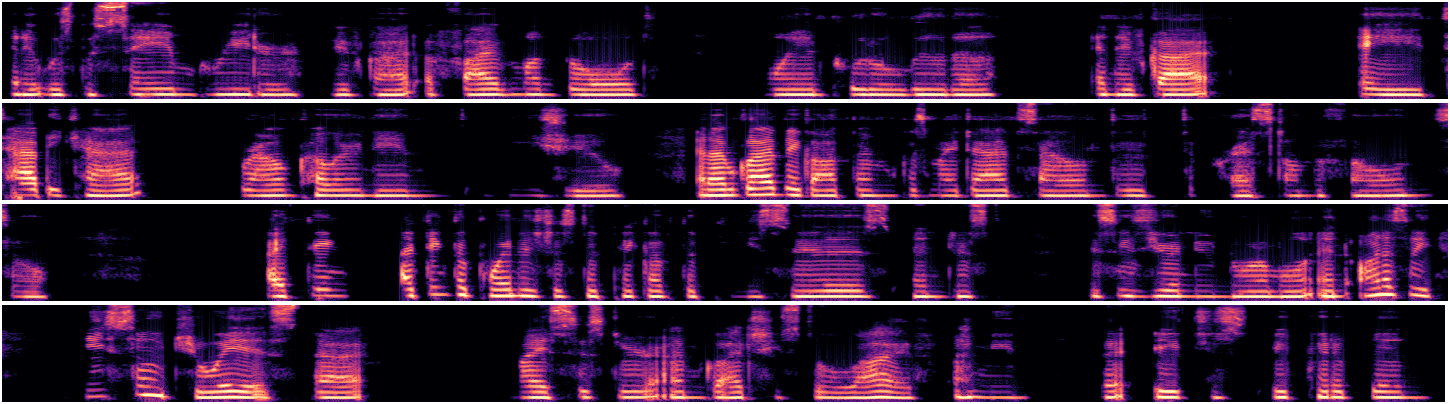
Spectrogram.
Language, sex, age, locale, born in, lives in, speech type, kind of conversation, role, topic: English, female, 25-29, en-US, United States, United States, conversation, podcast, guest, How do people create a sense of purpose or understanding after experiencing loss?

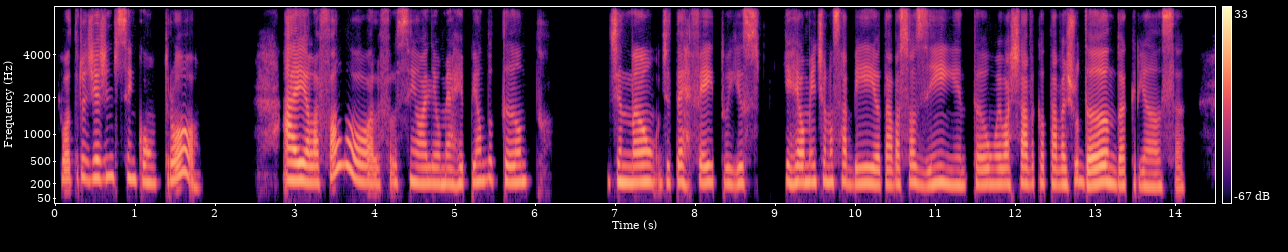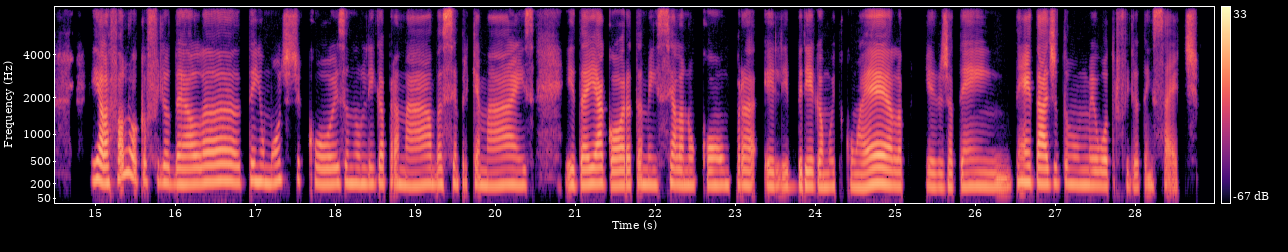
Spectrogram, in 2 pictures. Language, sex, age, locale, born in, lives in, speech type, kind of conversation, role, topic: Portuguese, female, 50-54, pt-BR, Brazil, Spain, conversation, podcast, guest, Como lidar com as birras e o choro dos filhos?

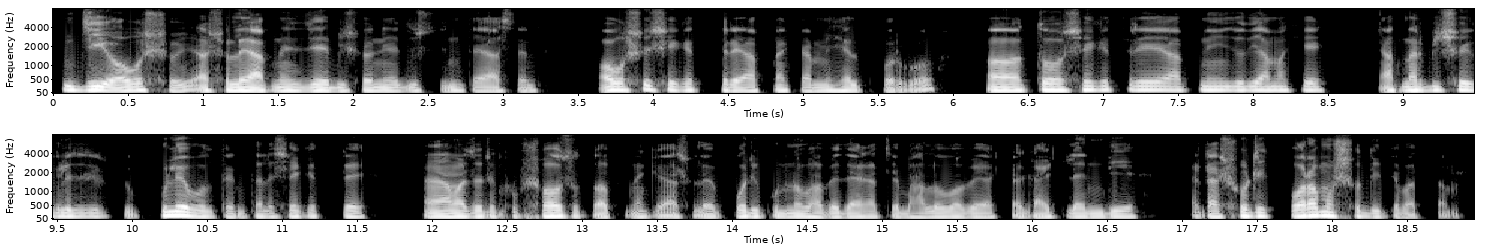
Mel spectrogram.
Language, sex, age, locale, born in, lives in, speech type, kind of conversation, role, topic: Bengali, male, 20-24, bn-BD, Bangladesh, Bangladesh, conversation, advice, advisor, আর্থিক সিদ্ধান্ত নিয়ে ভবিষ্যতে অনুশোচনা কীভাবে কমাতে পারি?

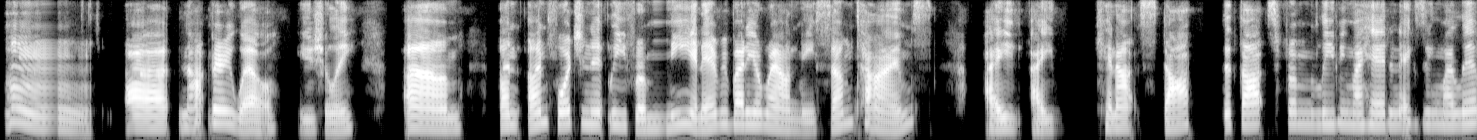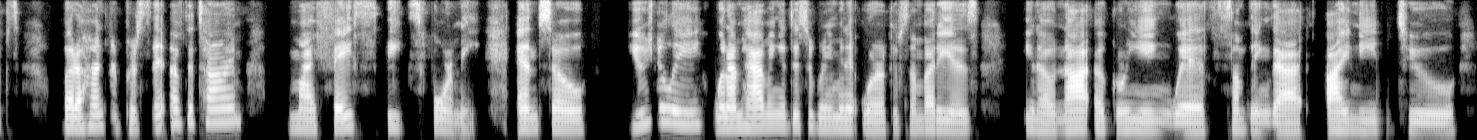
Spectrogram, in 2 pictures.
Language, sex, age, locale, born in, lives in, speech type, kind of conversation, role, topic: English, female, 45-49, en-US, United States, United States, conversation, unstructured, none, How do you handle disagreements at work?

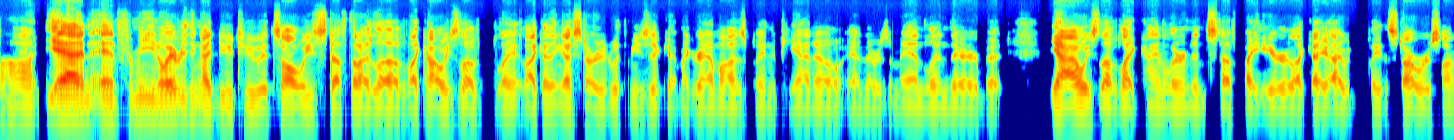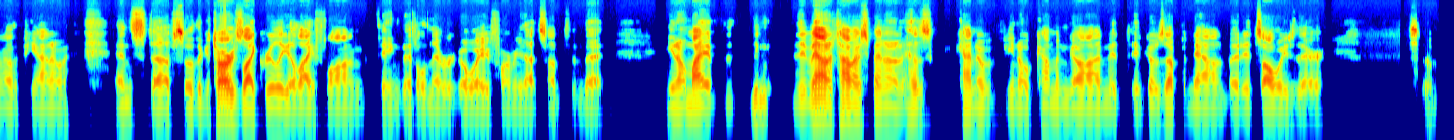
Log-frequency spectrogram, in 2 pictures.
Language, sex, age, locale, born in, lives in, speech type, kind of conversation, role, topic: English, male, 55-59, en-US, United States, United States, conversation, podcast, guest, What motivates people to keep learning and growing throughout their lives?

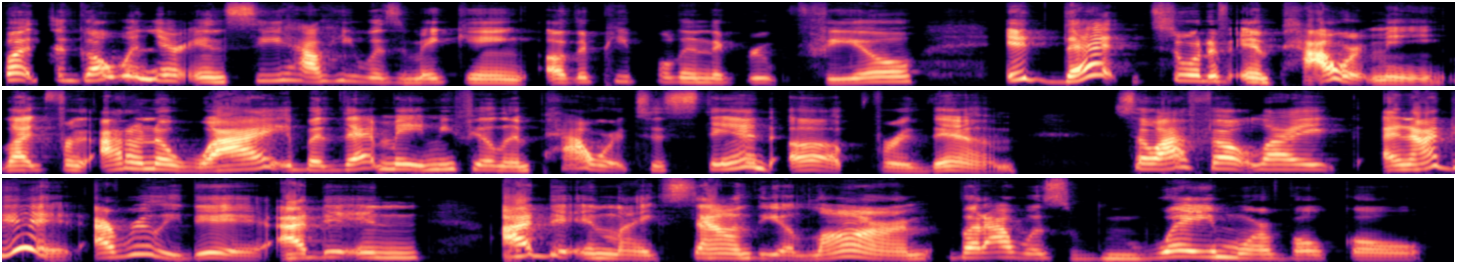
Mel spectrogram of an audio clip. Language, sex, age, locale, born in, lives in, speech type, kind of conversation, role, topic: English, female, 45-49, en-US, United States, United States, conversation, podcast, guest, How can embracing different perspectives improve group decision-making and creativity?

